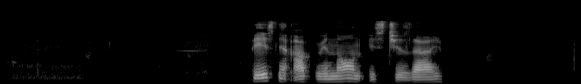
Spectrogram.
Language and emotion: Russian, neutral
